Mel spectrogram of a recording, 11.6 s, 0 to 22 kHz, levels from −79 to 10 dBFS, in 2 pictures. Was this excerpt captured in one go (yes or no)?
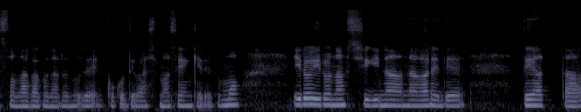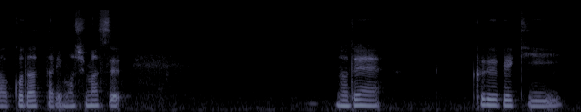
no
